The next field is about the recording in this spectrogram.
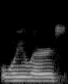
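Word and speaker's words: Euler: pattern is known as Oilers theorem I know you want to say you but it's actually pronounced Oiler like if you remember way back the Houston Oilers who became what the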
